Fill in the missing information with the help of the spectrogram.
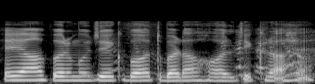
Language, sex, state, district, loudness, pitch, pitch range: Hindi, female, Himachal Pradesh, Shimla, -15 LUFS, 185 Hz, 180-190 Hz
